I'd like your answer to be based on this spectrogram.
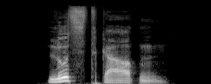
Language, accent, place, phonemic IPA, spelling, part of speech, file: German, Germany, Berlin, /ˈlʊstˌɡaʁtn̩/, Lustgarten, noun, De-Lustgarten.ogg
- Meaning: pleasure garden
